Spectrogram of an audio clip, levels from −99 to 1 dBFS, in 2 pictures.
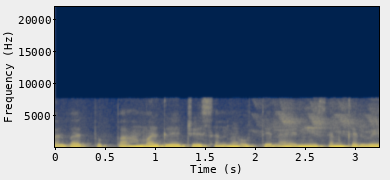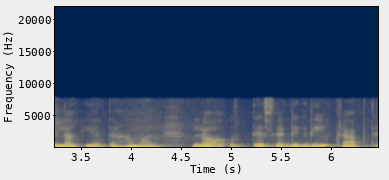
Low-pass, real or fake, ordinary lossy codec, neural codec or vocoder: none; real; none; none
